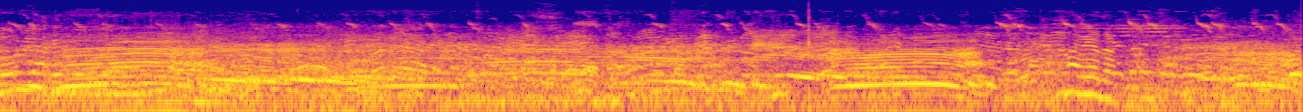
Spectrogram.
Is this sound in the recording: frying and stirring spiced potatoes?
no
